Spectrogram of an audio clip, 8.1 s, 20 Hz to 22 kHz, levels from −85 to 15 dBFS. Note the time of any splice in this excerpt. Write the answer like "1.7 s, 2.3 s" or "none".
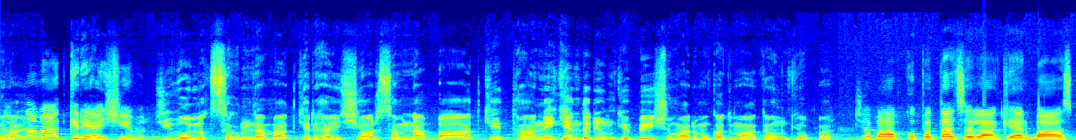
6.3 s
